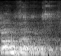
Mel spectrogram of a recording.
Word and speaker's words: Llanbedr: Yeah, it's Llanbedr.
